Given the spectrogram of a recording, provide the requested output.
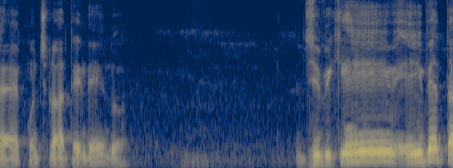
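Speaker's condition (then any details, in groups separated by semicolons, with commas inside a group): Amyotrophic lateral sclerosis; onset with cramps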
